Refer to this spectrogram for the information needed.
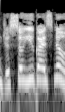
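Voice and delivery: ordinary talk, nothing marked

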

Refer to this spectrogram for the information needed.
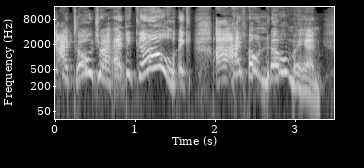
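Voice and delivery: high-pitched, exasperated self-defence; hammed-up flustered excuse, squeaking high; mock defensive protest. Acts out his defensive retort.

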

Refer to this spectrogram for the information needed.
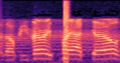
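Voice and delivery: ordinary talk

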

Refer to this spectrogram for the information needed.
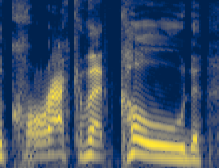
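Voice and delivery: gruff pirate drawl on crack that code; accidental pirate accent. Real, not acted. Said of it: "why did I sound like a pirate".

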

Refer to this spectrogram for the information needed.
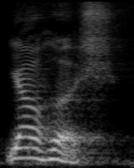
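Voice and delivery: low, soft, casual "Y'all hush"; calm him down like a parent; Jesus calmly hushing. Acted. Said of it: "I can just see him say".

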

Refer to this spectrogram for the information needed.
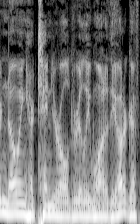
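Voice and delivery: ordinary talk, nothing marked

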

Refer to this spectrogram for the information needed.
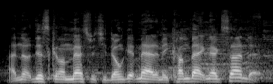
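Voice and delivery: ordinary talk, nothing marked

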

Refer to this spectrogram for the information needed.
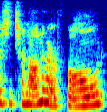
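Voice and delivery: ordinary talk

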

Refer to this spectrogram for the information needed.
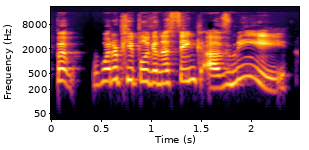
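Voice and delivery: high, fretful self-doubt; anxious worry. Retold or imitated. A musician frets about what people think, high and anxious. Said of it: "it's super scary when we're like".

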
